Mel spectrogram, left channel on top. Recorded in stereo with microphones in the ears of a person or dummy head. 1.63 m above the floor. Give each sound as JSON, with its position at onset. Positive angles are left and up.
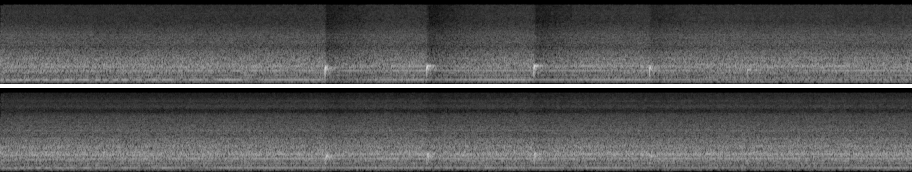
{"t": 3.2, "sound": "a pop", "side_deg": 40, "distance_m": 1.3}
